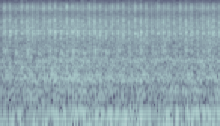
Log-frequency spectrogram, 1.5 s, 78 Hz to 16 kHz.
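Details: Chevrolet Sonic small turbo engine, P0300 and reduced-power warning, parked: engine visibly shaking with a lumpy, skipping idle and a sucking air sound; cylinder misfire likely from water in the plug well after engine wash.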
